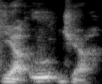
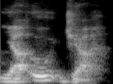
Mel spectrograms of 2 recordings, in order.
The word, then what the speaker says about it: Yautja: It's Yautja. That's the way you pronounce it. Yautja.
